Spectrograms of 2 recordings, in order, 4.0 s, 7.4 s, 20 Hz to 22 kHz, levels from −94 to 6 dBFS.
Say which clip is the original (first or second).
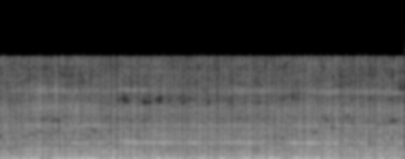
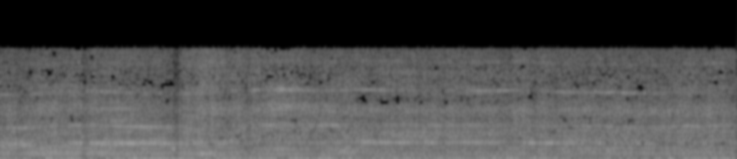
second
